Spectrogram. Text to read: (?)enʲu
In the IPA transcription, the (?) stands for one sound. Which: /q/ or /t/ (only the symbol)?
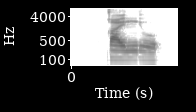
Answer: q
